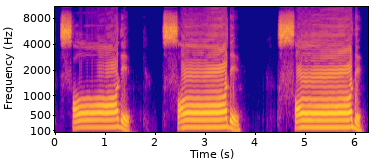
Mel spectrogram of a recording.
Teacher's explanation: জিহ্বার গোড়াটা উপর দিকে উঠাইতে হয়, জিহ্বার গোড়া উপরে উঠাইতে হয়, তাহলে এটা মোটা হবে।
